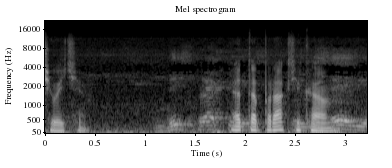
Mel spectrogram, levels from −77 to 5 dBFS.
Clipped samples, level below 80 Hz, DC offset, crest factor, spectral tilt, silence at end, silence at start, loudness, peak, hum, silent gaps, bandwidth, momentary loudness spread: under 0.1%; -42 dBFS; under 0.1%; 18 dB; -6.5 dB/octave; 0 s; 0 s; -24 LUFS; -6 dBFS; none; none; 14 kHz; 21 LU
